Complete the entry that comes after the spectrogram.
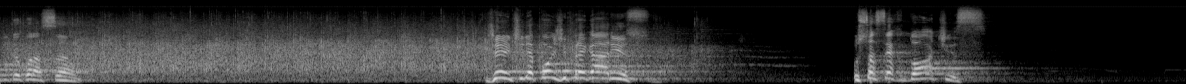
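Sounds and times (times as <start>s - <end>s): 
audience applauding: 0.0s - 7.3s
speech: 0.1s - 1.0s, 4.9s - 6.6s, 8.6s - 9.9s.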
